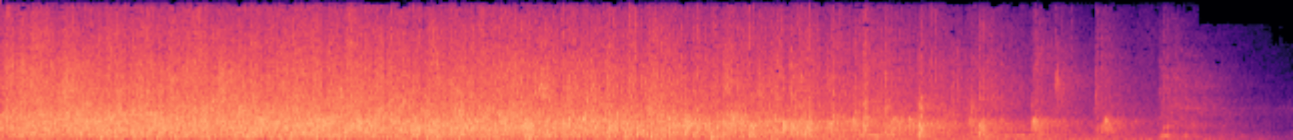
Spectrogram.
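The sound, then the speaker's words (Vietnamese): Loud, dense applause from an audience of children at a summer retreat talk, which thins near the end into a few scattered claps before stopping. “Đúng rồi, cho một tràng pháo tay.”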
